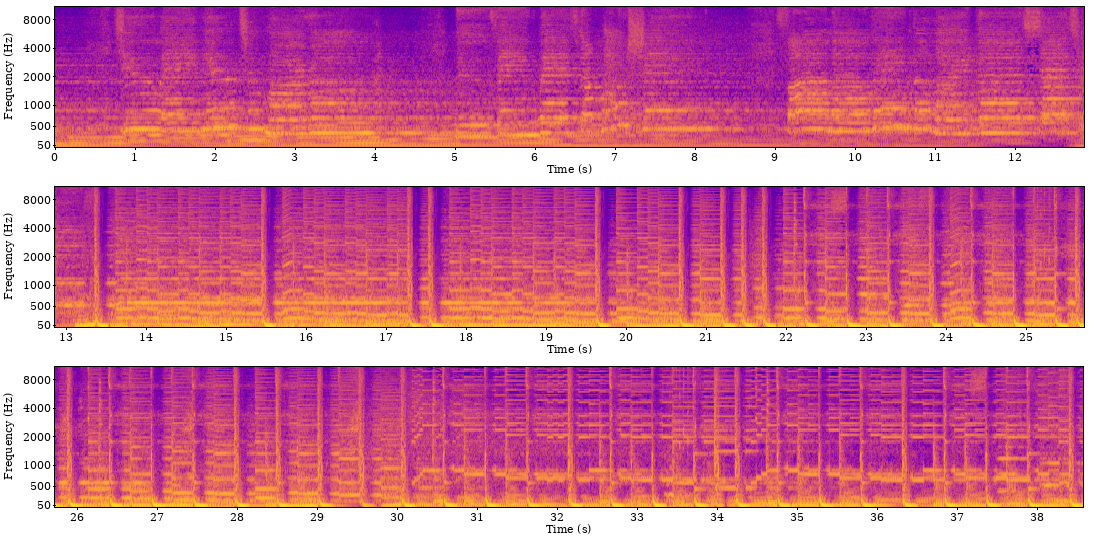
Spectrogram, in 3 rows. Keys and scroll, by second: 16.3 ctrl+2, 22.2 Delete.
